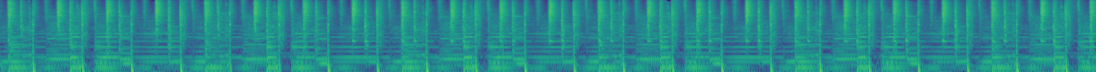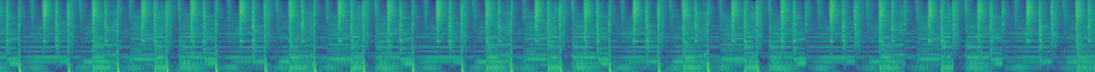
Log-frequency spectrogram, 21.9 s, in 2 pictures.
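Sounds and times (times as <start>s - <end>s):
afrohouse flamenco music: 0.0s - 21.8s.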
